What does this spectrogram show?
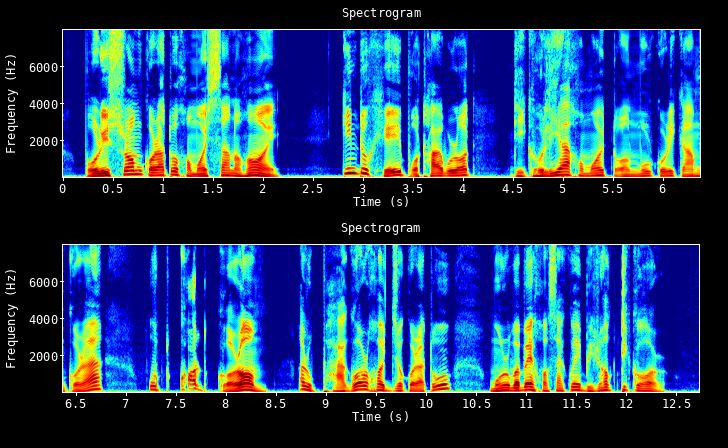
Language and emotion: Assamese, disgusted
